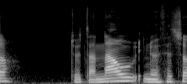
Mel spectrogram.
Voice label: "nawr", Welsh

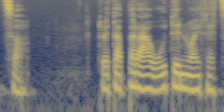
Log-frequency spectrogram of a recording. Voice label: "brawd", Welsh

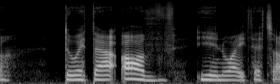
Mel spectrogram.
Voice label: "oddf" Welsh

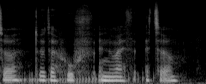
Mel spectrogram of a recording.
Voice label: "hwff", Welsh

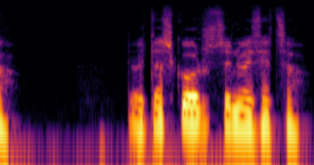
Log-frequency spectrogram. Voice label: "sgwrs" Welsh

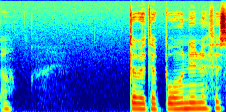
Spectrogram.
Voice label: "boon", Welsh

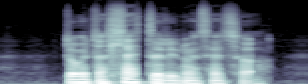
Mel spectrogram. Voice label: "lledr", Welsh

